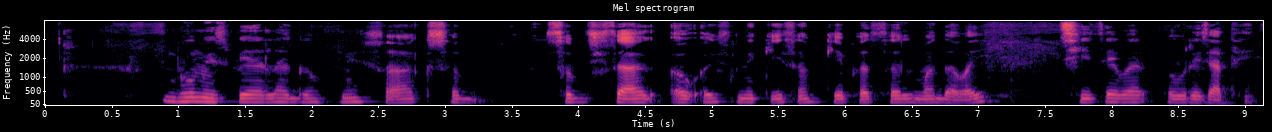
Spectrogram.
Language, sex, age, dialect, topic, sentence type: Chhattisgarhi, male, 18-24, Western/Budati/Khatahi, agriculture, statement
